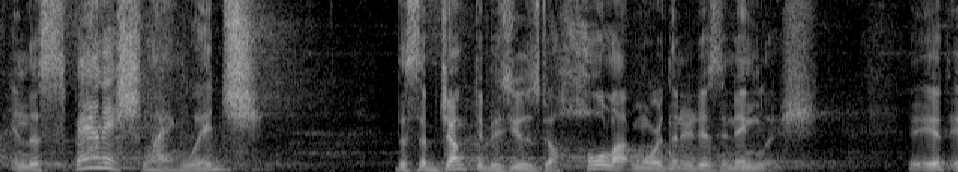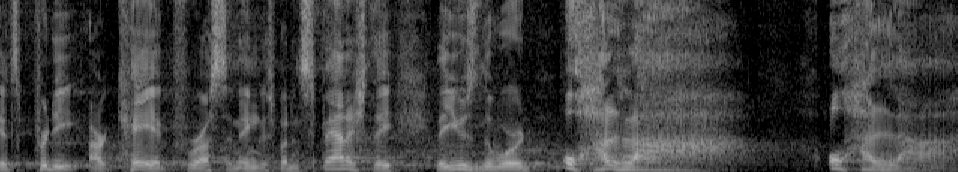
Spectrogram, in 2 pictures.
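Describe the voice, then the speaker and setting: A man giving a homily as a priest, animated, moving between loud exclamations and hushed murmurs, often repeating words and restarting in a conversational way. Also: on the high side. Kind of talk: sermon. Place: large church. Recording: long church reverb.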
